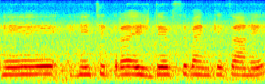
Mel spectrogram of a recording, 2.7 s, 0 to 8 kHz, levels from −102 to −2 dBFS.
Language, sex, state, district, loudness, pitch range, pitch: Marathi, female, Maharashtra, Mumbai Suburban, -15 LUFS, 235-245 Hz, 240 Hz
